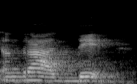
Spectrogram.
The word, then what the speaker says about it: Andrade: Porque vocês lembram, já expliquei aqui que a gente não fala de com Andrade, mas sim Andrade, de, sempre bem ali nos dentinhos, né? Andrade.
